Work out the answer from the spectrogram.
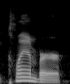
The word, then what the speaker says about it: clamber: Next is clamor or clamber, because that's how it's spelled with a B, clamber.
